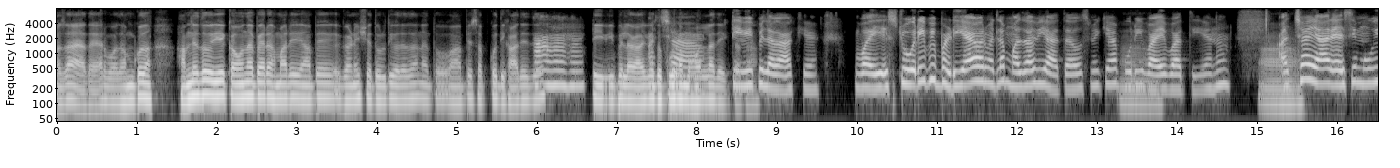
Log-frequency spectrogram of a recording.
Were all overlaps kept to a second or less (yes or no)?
yes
